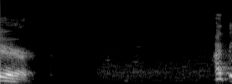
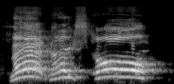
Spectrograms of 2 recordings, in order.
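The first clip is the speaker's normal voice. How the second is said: excited shout; 7 semitones higher, 5 dB louder, much slower than usual. Real, not acted. Congratulating a chat member.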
